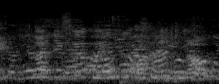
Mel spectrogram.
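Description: Many overlapping voices of a press room crowd chattering and calling out at once, still unsettled after repeated calls for quiet.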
